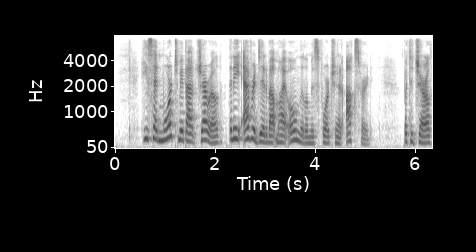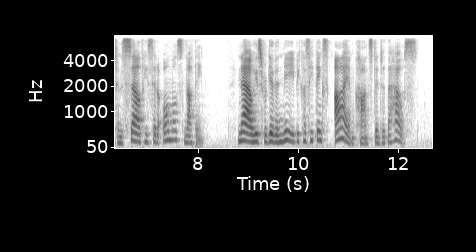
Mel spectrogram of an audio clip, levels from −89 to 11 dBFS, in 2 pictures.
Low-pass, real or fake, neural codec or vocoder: 7.2 kHz; real; none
